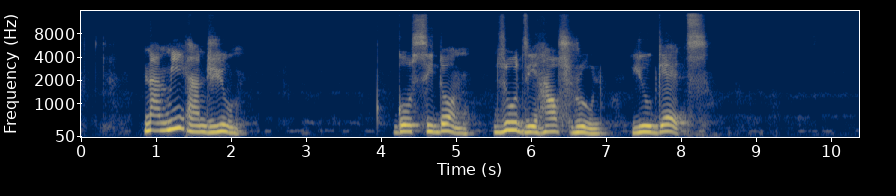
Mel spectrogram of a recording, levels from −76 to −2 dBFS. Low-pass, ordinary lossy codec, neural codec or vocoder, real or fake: 14.4 kHz; MP3, 96 kbps; autoencoder, 48 kHz, 32 numbers a frame, DAC-VAE, trained on Japanese speech; fake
